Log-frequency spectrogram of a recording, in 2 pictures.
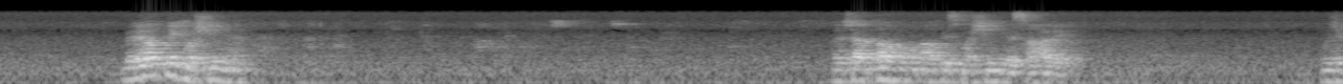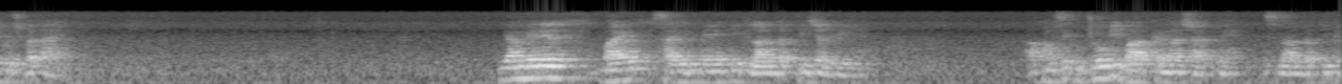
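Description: A man speaks calmly nearby in short bursts.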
